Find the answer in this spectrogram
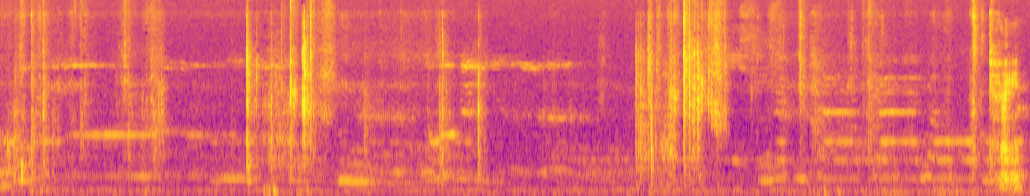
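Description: Light clicks and knocks as tarot card decks with beaded bracelets on them are lifted off a wooden tabletop, over faint background music.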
